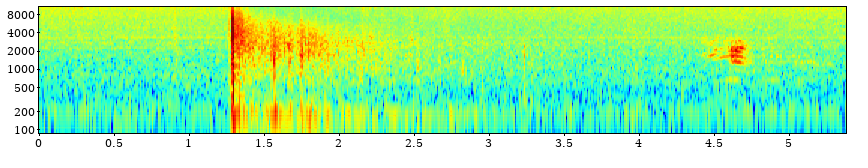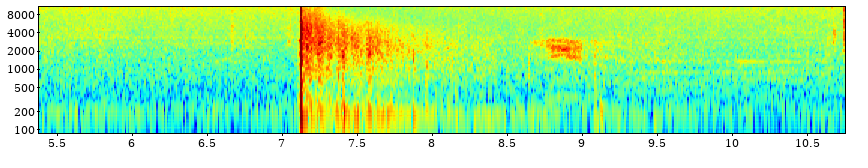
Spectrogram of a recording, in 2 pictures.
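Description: Aerial firework shells bursting: two sharp bangs about six seconds apart, the first just over a second in, each followed by a rolling echo that dies away over a second or so.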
